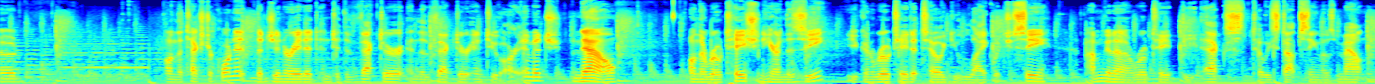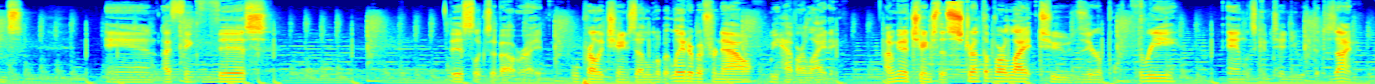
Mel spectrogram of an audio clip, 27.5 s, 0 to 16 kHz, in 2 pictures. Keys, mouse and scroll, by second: 3.6-22.3 drag, 5.6-7.7 scroll down 2, 25.2-27.5 drag, 25.3 KP_Enter.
